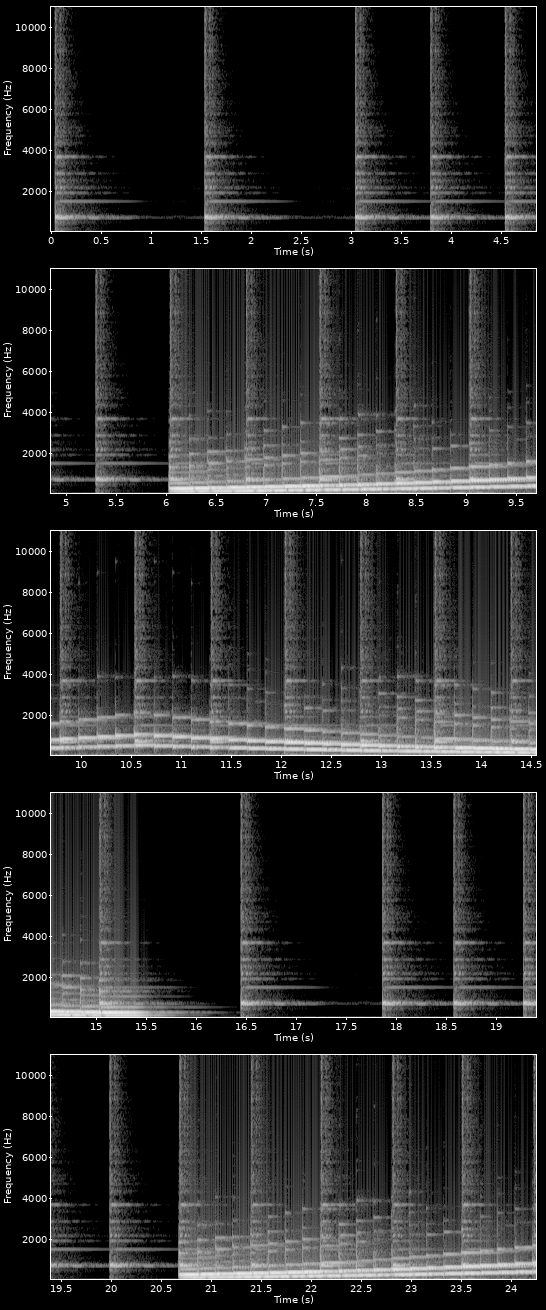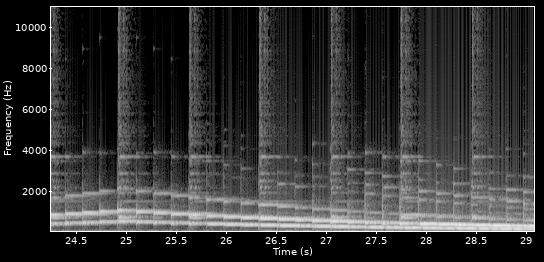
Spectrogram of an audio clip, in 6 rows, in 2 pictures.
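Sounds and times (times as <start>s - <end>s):
chromatic scale: 6.0s - 15.8s, 20.7s - 29.0s.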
